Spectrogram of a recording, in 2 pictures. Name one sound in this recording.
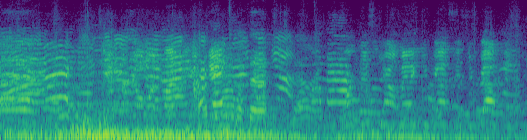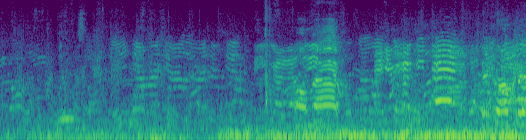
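Young women call out and chatter on a field.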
